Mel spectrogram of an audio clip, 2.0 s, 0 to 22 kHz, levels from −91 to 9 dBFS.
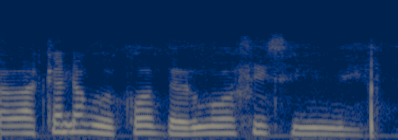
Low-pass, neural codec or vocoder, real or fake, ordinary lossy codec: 14.4 kHz; codec, 32 kHz, 1.9 kbps, SNAC; fake; MP3, 64 kbps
